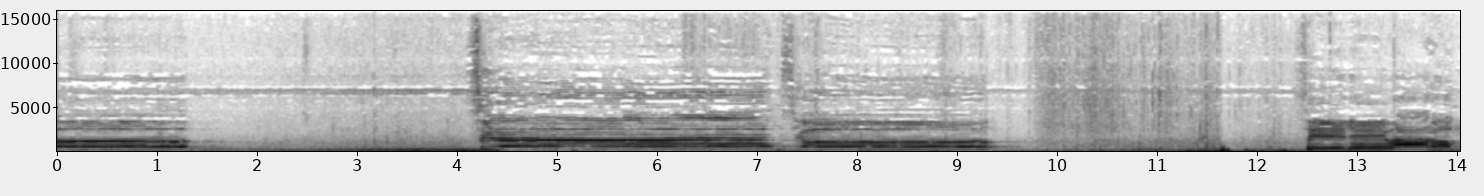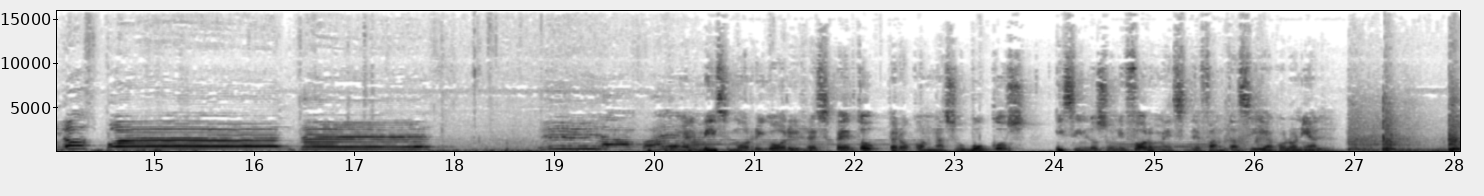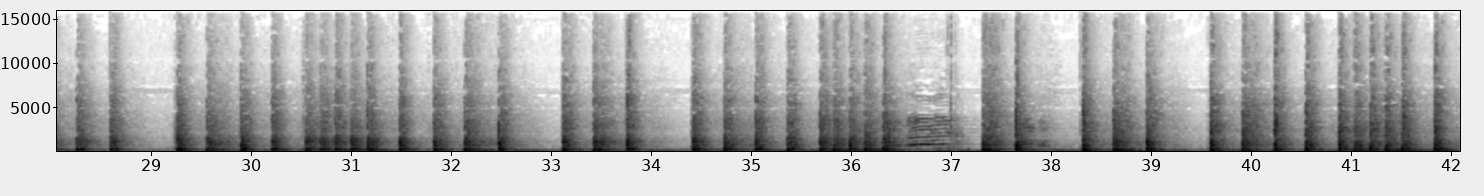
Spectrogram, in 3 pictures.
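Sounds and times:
man chanting long cries: 0:00.0 - 0:01.7, 0:04.1 - 0:09.5, 0:18.9 - 0:23.2, 0:24.0 - 0:26.7, 0:36.3 - 0:38.2
steady low hum: 0:00.0 - 0:42.0
boots marching on stone: 0:09.7 - 0:12.5.

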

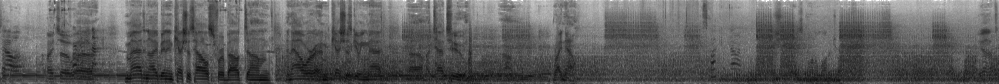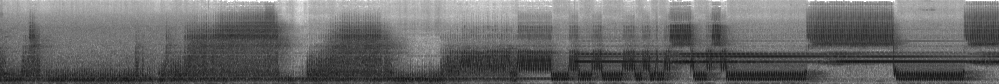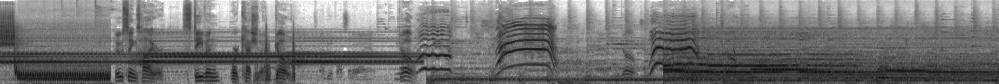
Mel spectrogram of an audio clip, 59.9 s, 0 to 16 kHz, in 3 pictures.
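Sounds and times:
electronic music: 0:00.0 - 0:59.9
steady high tones: 0:00.0 - 0:59.9
overlapping voices: 0:53.2 - 0:59.9.

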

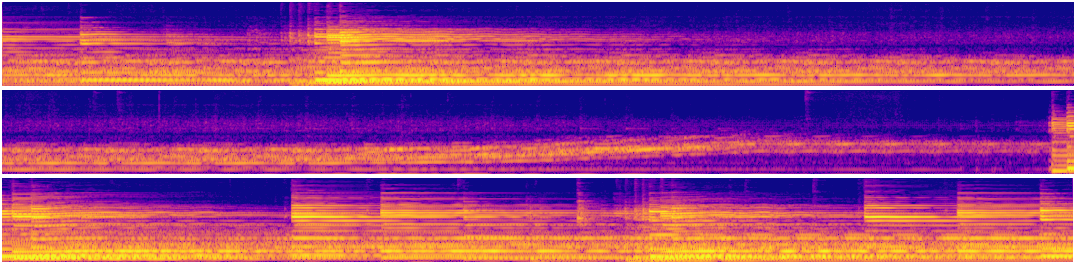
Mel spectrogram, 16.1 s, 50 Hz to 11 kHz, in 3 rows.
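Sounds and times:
strummed guitar chord: 0:00.0 - 0:04.5, 0:10.6 - 0:16.0
electric guitar with echo delay: 0:00.0 - 0:16.0.

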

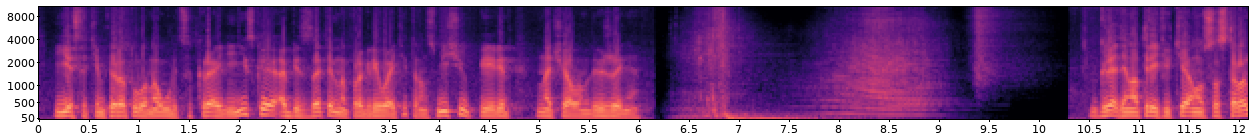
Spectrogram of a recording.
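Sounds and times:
short whoosh: 0:06.3 - 0:10.1
falling sweeping tone: 0:06.4 - 0:09.8.

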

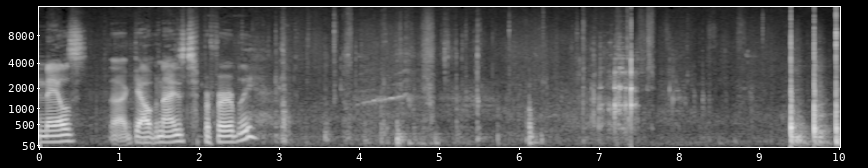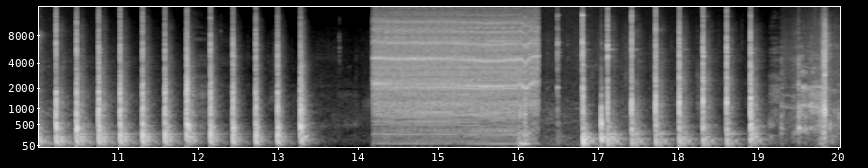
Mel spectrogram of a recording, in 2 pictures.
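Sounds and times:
power drill whine: 0:14.2 - 0:16.3
hammer driving nails: 0:14.2 - 0:19.1.

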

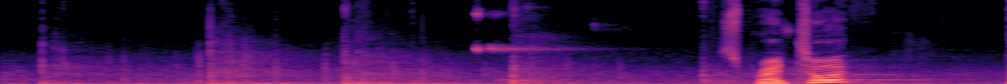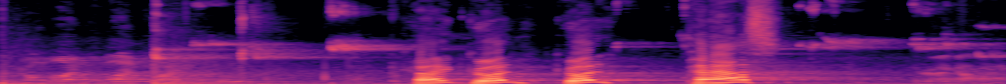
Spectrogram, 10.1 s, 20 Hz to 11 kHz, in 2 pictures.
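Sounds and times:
basketball bouncing on wooden floor: 0:00.2 - 0:02.7, 0:05.0 - 0:05.3
short high squeak: 0:09.0 - 0:10.0.

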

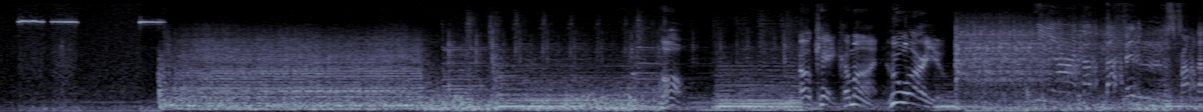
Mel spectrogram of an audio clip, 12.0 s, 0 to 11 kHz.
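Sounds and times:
high-pitched electronic beeps: 0:00.2 - 0:00.8, 0:01.4 - 0:01.7
loud noisy rumble: 0:01.6 - 0:06.4, 0:09.4 - 0:12.0.

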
